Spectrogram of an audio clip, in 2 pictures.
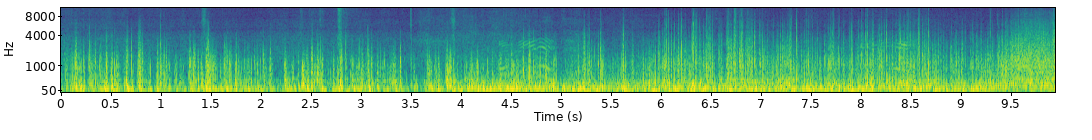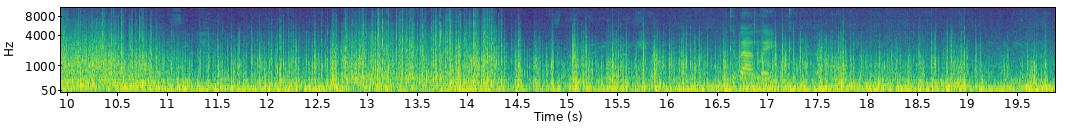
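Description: Strong wind buffets a camera microphone near the top of a mountain in a constant, loud low-frequency roar with gusty thumps throughout, almost completely masking a voice that can barely be made out underneath.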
